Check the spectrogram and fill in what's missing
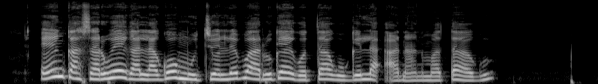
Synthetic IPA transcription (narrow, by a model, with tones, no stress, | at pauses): ɛ˦ŋka˨sa˨ɾwɛ˦ɣa˨la˨ɣɔ˦mu˨t͡ʃɔ˨lɛ˦βa˨ɾu˦ɣɛ˦ɣɔ˨ta˦ɣu˨ɣe˦la˦˨ʔa̰˨na˨n˨ma˨ta˨ɣu˦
